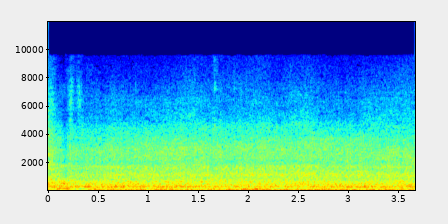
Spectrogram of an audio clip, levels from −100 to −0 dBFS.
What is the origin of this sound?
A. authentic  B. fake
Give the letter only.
A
